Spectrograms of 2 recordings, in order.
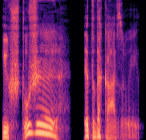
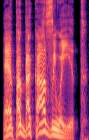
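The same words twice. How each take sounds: First: Mild, softly persuasive question. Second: Slow, loud, hammering fury; roared answer, louder and higher, word by word; furious roar. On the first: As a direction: coax him gently toward the answer. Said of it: "мягким, убеждающим тоном". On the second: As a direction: bellow it in a fit of rage. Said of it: "проревел он в приступе ярости". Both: A narrator's reading.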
